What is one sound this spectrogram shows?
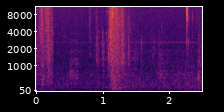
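A metal door scrapes open.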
